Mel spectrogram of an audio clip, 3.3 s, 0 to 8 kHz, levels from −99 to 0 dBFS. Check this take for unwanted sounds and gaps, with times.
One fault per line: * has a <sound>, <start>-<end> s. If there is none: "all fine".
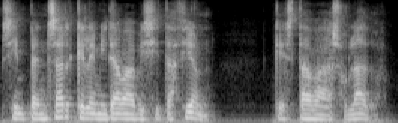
all fine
